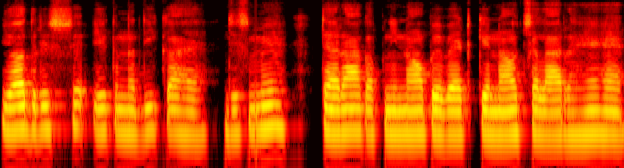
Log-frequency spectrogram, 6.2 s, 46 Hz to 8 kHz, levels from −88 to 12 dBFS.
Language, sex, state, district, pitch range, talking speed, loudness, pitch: Hindi, male, Bihar, Samastipur, 135-150 Hz, 155 wpm, -22 LUFS, 140 Hz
